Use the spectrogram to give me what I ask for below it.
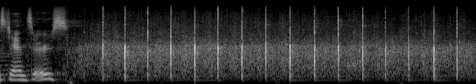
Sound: audience applauding

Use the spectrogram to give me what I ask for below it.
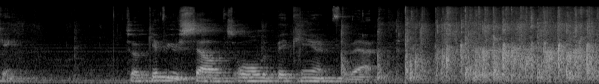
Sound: applause

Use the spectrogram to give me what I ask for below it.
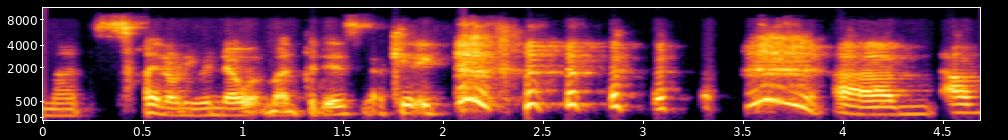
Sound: laughs

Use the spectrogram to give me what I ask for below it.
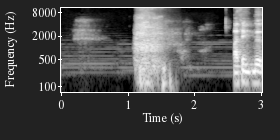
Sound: exhales

